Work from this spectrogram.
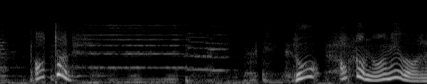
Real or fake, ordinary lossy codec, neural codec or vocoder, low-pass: fake; AAC, 48 kbps; codec, 16 kHz in and 24 kHz out, 0.9 kbps, LongCat-Audio-Codec, four codebook decoder; 7.2 kHz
